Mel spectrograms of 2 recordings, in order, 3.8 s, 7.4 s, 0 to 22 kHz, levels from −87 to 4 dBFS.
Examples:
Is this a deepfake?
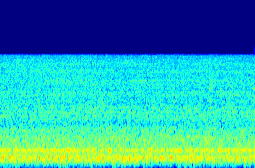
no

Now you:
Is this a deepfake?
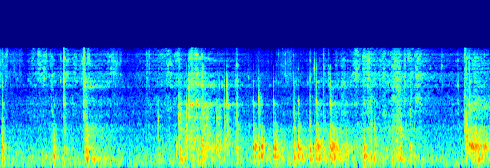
yes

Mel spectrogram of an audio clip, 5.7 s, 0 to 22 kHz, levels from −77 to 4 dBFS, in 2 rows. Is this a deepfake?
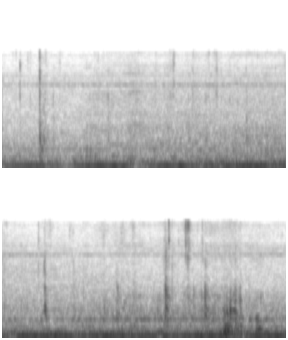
no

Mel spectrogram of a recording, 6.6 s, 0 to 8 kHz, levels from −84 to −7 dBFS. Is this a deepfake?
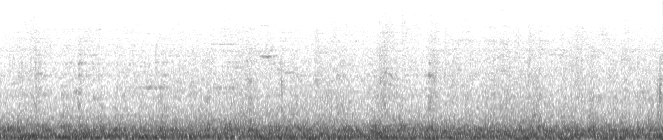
no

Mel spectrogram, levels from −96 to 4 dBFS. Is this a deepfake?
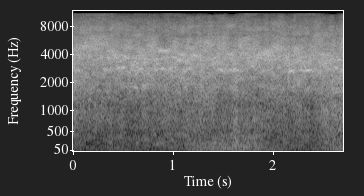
yes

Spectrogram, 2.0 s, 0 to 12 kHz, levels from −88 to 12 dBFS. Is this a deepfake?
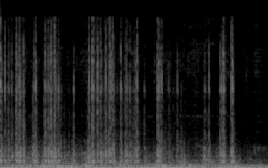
no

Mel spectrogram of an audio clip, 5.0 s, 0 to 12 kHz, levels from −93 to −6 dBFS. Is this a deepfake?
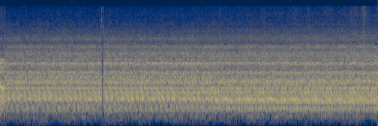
yes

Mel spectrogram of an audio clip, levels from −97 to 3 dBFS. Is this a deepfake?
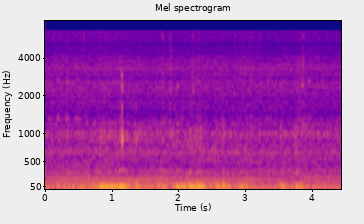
no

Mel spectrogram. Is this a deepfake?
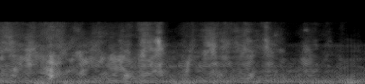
yes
